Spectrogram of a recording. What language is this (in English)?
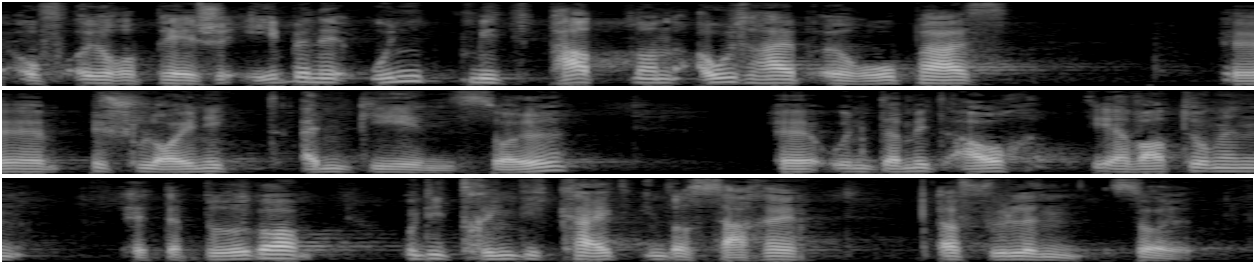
German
